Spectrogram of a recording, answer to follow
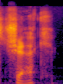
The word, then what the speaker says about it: Czech: become czech yeah because that's how you'd pronounce check you know we just cut it off at check because we're english so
